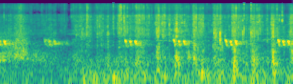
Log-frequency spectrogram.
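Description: A bird calls over and over, each call a short, rapid rattle, about six in four seconds. Light clicks and rustles sound underneath.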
